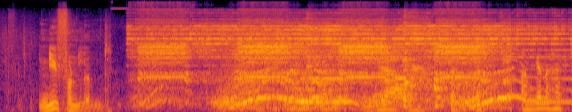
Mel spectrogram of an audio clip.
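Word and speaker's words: Newfoundland: on this show um Newland is the correct pronunciation and in 1876 a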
